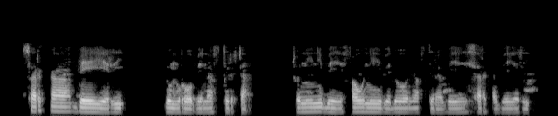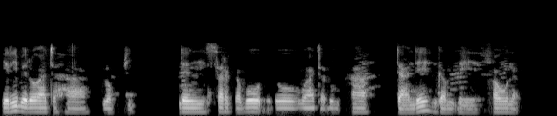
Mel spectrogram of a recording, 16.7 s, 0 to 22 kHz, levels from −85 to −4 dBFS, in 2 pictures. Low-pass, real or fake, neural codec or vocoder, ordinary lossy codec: 5.4 kHz; real; none; AAC, 32 kbps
